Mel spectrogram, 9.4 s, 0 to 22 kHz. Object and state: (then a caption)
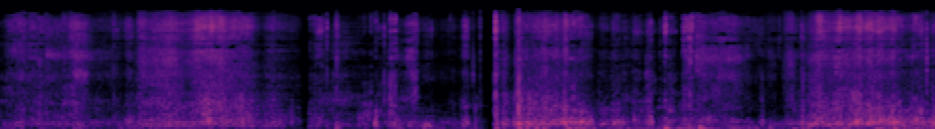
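Woven seagrass wicker box being scratched. Fingertips scratch quickly across the woven lid of a hollow, braided seagrass wicker box. The result is a continuous, rough, broadband scratching that stretches from low to bright, with brief pauses near 3 and 5 seconds.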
